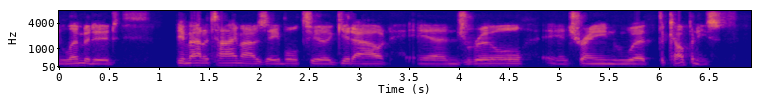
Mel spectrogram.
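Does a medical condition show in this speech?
No.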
